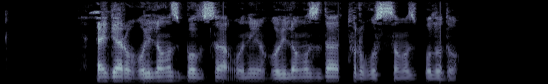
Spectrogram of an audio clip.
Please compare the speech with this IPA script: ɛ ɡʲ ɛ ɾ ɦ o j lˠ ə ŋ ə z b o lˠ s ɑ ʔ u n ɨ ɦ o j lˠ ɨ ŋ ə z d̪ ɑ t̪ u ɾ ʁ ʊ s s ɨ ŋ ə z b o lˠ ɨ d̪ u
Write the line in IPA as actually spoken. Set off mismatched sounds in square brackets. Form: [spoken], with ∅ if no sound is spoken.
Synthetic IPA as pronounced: ɛ ɡʲ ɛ ɾ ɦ o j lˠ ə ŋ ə z b o lˠ s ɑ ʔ u n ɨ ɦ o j lˠ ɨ ŋ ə z d̪ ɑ [t̪ʰ] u ɾ ʁ ʊ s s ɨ ŋ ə z b o lˠ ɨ d̪ u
